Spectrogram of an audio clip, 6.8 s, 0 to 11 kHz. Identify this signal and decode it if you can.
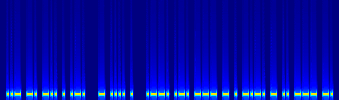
Morse code, heard as a keyed tone, about 32 wpm, 700 Hz. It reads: UNDER THE PROTECTION
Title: Sentences from Top 1600 Words 30wpm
